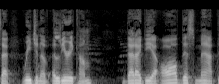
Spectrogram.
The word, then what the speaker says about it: Illyricum: Illyricum.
